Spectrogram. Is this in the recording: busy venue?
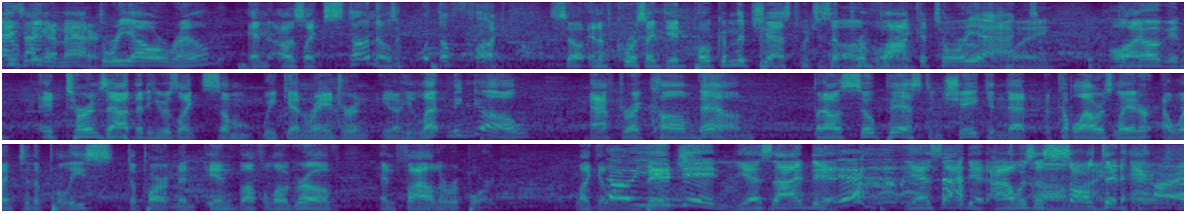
yes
